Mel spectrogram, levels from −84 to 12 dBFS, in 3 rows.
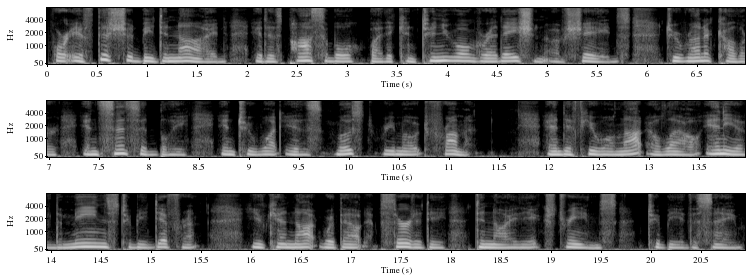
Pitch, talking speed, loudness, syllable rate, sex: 165 Hz, 145 wpm, -18 LUFS, 4.4 syllables/s, male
